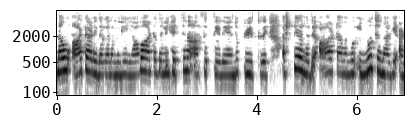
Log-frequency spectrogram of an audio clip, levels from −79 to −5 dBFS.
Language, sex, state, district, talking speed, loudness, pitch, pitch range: Kannada, female, Karnataka, Dharwad, 155 wpm, -19 LUFS, 275 Hz, 255-300 Hz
